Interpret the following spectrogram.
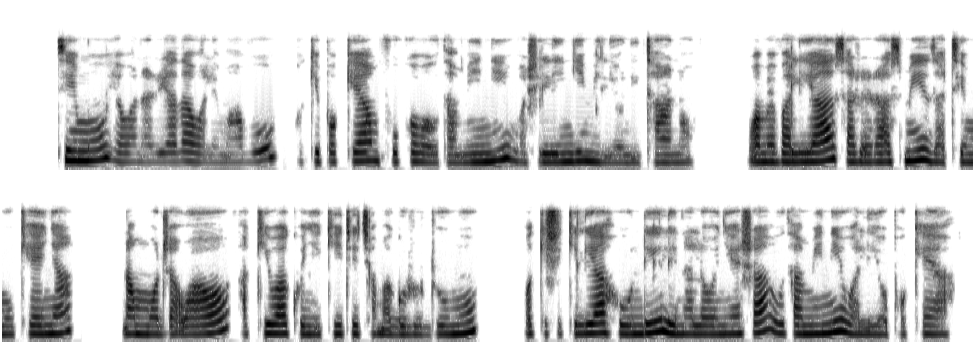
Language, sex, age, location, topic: Swahili, female, 18-24, Kisumu, education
